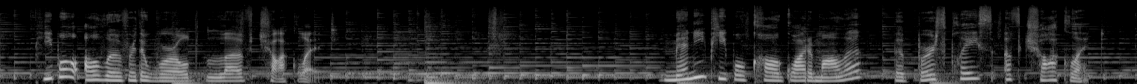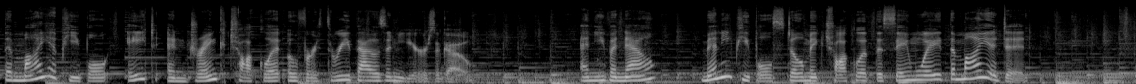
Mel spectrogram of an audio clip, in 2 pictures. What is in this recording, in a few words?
Educational corporate Native US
